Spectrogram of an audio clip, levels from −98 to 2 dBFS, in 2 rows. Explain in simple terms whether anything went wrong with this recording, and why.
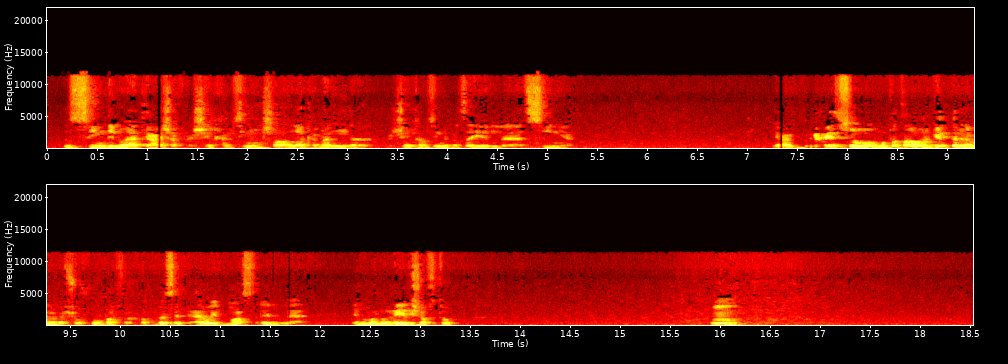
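Several things went wrong, and they all come from the processing on the way from the microphone to you.

Throughout the clip, the background noise dips away in the pauses and creeps back in whenever someone talks. These are noise suppressor artifacts. A noise suppressor judges, moment by moment, which parts of the sound are steady background and turns those down. Here it pulls the room noise down a long way.

The speech itself also sounds rough and grainy, with an artificial, fizzy edge to the higher tones. This is most likely low-delay AAC compression, the kind of audio packing used for video calls. To keep the delay tiny, it works on very short slices of sound and has little data to spend. That smears the fine detail of the voice and leaves a gritty texture.

In several stretches, parts of the speech go faint or seem swallowed. 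Word endings and soft sounds fade into the background, and at times a whole quiet phrase sinks. This happens from 0.98 to 2.27 s, from 2.6 to 5.28 s, from 7.01 to 7.65 s, from 9.46 to 11.88 s and from 13.12 to 13.39 s. This is speech cut by the noise suppressor. It mistook quiet parts of the voice for background noise and turned them down along with the room noise.

Three times the sound briefly drops out. It fades to silence and back, leaving a small soft-edged hole. This happens from 1.09 to 1.14 s, from 7.31 to 7.36 s and from 11.67 to 11.70 s. This is AAC frame loss with muting. Small packets of audio went missing, and the decoder filled the gap with silence, blending smoothly in and out. The gaps last about 40 ms, 40 ms and 20 ms, which fits one or two lost 20 ms chunks each time.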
